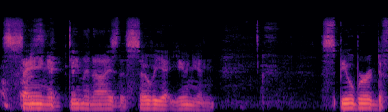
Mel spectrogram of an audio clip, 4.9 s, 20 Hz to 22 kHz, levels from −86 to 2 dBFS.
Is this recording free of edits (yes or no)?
yes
